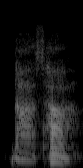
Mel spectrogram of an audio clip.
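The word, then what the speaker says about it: נָסָה: 단어가 나오는데 자막을 보시면 히브리어로 나사 라고 읽는 단어입니다 나사 시험이라는 단어인데요 이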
